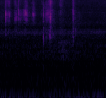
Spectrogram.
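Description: Scissors snip a tiny eighth-inch strip of paper, giving a few faint, soft crisp cuts close by against a low background hum.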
